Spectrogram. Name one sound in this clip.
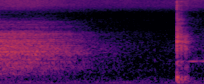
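A propane torch hisses and cuts off.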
